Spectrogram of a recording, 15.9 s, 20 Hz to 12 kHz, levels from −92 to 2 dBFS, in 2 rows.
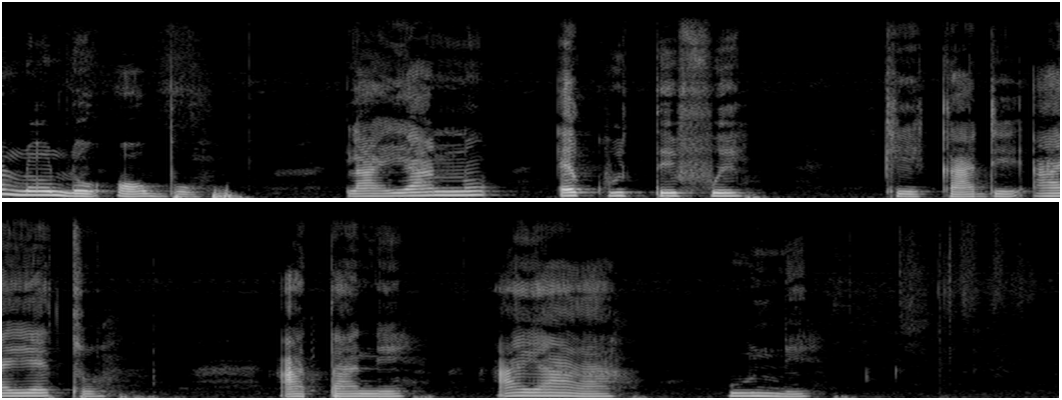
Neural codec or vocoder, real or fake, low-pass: none; real; 10.8 kHz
